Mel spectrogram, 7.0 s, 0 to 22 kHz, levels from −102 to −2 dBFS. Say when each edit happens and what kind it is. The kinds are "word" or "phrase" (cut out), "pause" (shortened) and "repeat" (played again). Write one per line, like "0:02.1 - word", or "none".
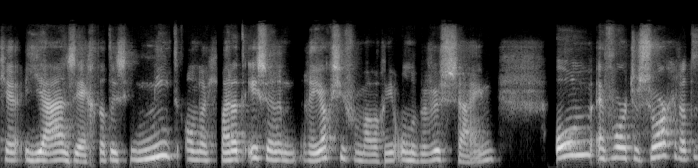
0:02.2 - phrase
0:03.8 - phrase
0:05.5 - word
